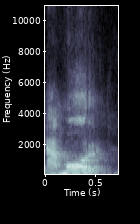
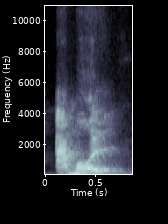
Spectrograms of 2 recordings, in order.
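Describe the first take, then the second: First: The word ends with an R sound. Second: The word ends with an L sound.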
